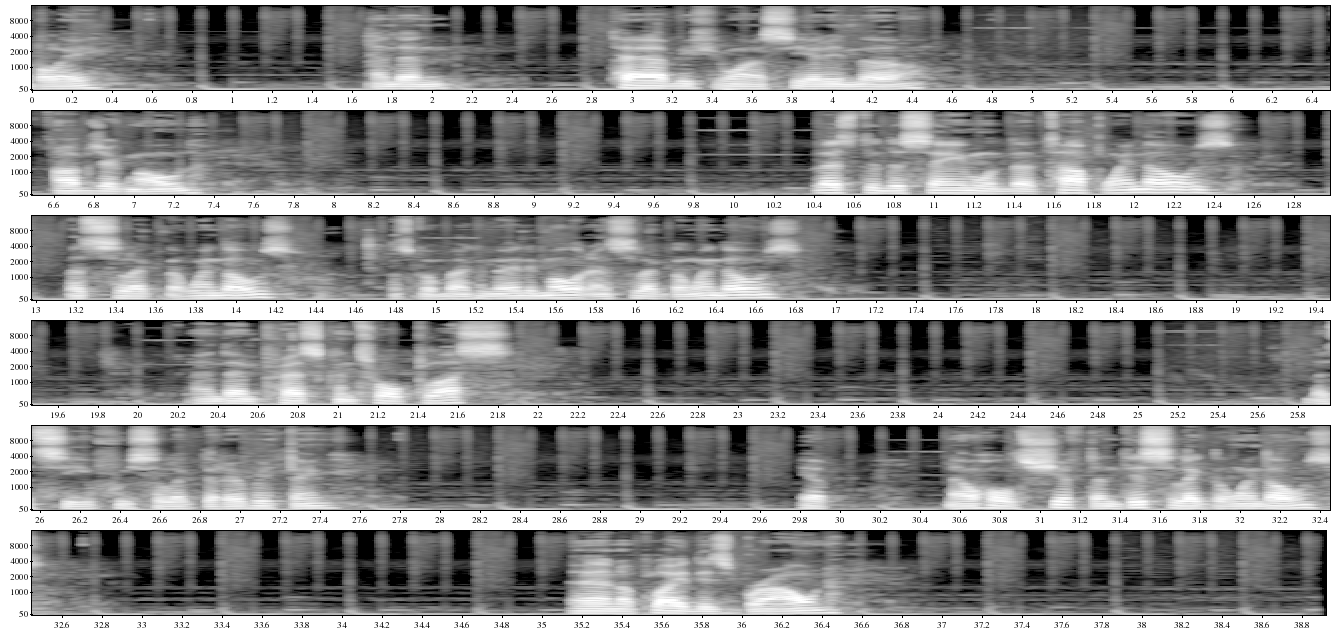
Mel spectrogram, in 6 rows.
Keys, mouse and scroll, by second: 0.0 scroll down 2, 0.6-1.7 middle drag, 1.7 Tab, 2.3-2.8 scroll down 1, 3.2-4.3 middle drag, 4.3-4.9 scroll down 2, 4.9-6.7 middle drag, 6.7 scroll down 2, 7.4-8.8 middle drag, 8.8 scroll down 1, 8.9-9.6 scroll up 2, 9.6 scroll up 2, 10.1-13.5 shift+middle drag, 13.5 shift+click, 14.7 Tab, 15.4 shift+click, 16.0 shift+click, 16.5-18.6 middle drag, 18.6 shift+click, 19.0 shift+click, 19.4 scroll down 2, 20.0-22.5 middle drag, 27.4-29.8 shift+middle drag, 31.0 click, 31.5 shift+click, 32.2 shift+click, 32.7 middle click, 33.7 shift+click, 34.1 scroll down 2, 34.7-36.3 middle drag, 36.3 click, 37.6 click.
